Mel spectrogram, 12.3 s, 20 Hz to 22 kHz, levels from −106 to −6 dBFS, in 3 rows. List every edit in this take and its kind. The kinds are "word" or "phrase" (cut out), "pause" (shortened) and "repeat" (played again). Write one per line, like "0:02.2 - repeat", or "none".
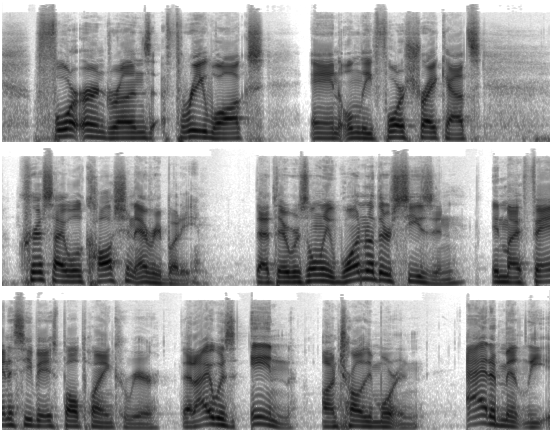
none

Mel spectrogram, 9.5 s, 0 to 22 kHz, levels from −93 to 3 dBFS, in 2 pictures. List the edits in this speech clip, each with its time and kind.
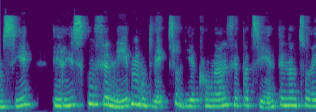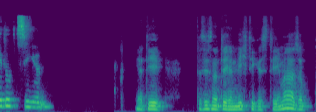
none

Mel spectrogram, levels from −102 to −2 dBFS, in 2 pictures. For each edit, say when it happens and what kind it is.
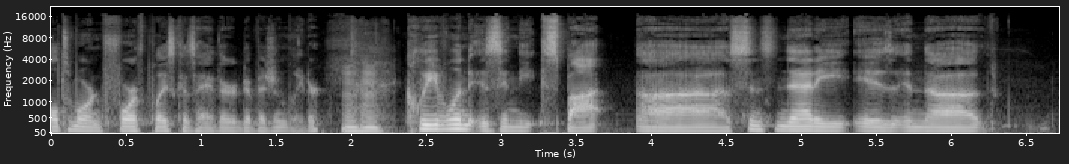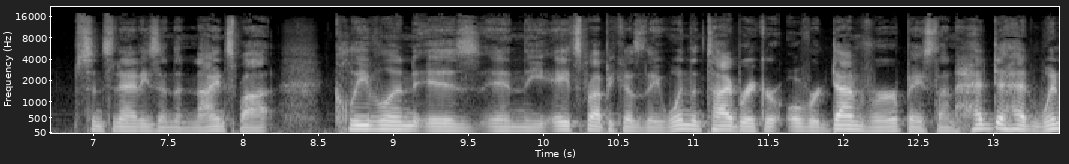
0:03.3 - word

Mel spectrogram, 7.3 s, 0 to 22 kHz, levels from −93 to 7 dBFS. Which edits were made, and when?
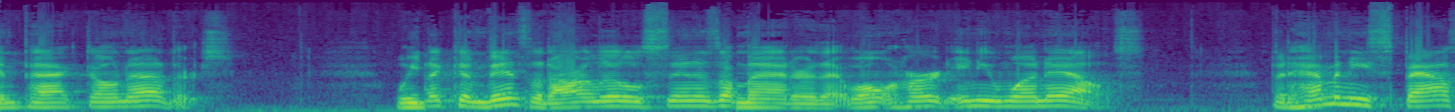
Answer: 0:02.1 - word
0:02.6 - word
0:03.7 - word

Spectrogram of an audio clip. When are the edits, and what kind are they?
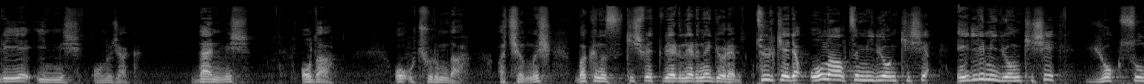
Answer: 0:06.3 - word
0:06.6 - word
0:07.4 - word
0:09.4 - word

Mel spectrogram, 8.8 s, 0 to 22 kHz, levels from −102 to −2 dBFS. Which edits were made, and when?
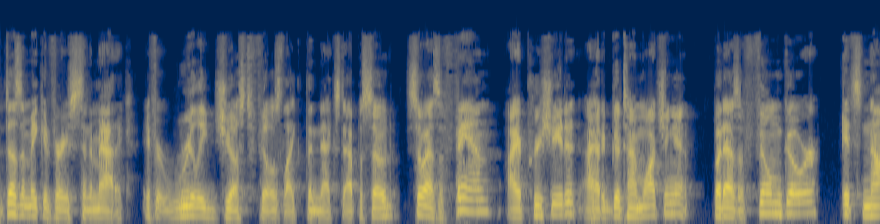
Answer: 0:04.0 - pause

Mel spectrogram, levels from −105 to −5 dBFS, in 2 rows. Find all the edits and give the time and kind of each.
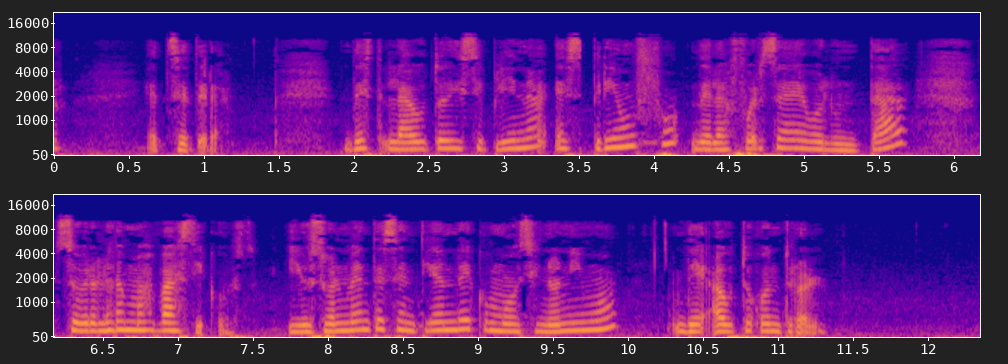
0:02.2 - word
0:03.5 - word
0:06.6 - word

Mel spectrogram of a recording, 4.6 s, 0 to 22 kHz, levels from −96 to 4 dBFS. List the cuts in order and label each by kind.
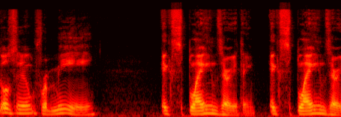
0:03.4 - repeat

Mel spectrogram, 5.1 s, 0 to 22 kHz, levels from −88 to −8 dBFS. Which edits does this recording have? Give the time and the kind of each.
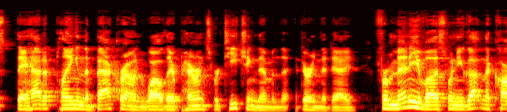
0:03.0 - word
0:03.7 - pause

